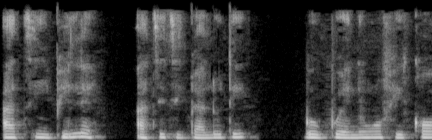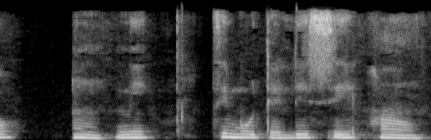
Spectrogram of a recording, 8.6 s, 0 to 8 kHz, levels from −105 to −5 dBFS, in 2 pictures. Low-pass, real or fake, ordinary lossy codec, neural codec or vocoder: 7.2 kHz; real; AAC, 32 kbps; none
